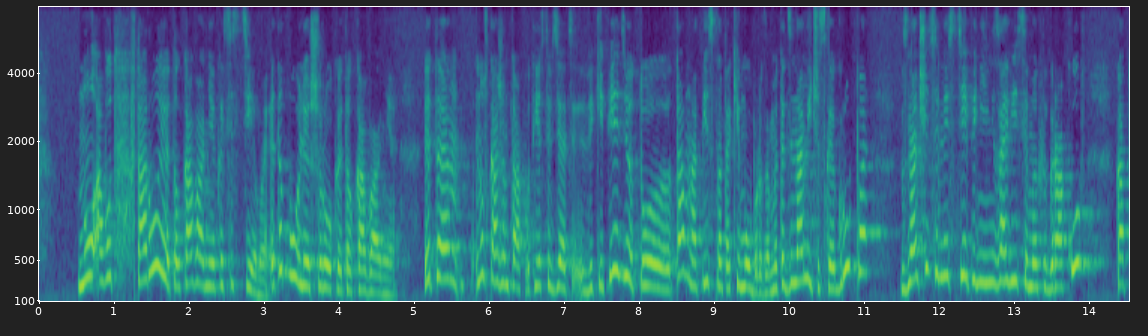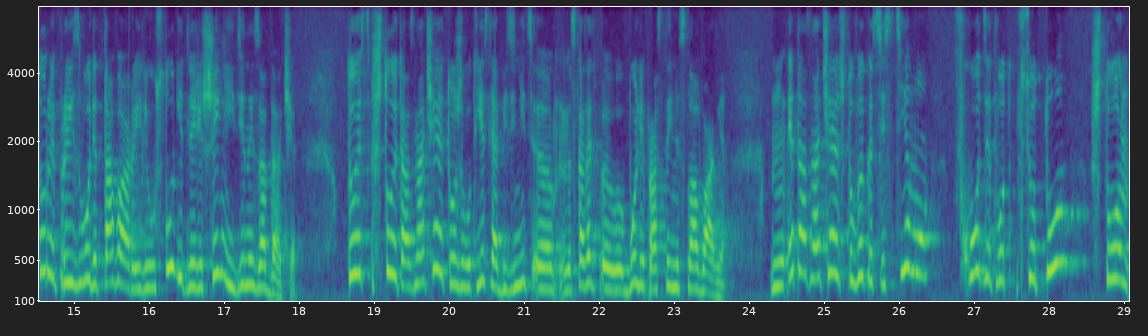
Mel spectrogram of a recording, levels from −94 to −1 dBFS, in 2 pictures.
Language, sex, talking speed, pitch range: Russian, female, 130 wpm, 240-315 Hz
